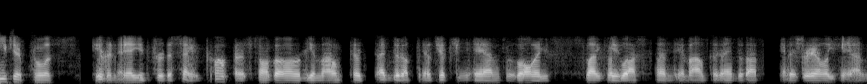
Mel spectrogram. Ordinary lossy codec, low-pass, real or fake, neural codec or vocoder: MP3, 48 kbps; 5.4 kHz; fake; codec, 16 kHz in and 24 kHz out, 0.6 kbps, FireRedTTS-2 codec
